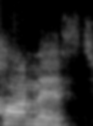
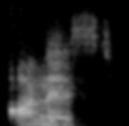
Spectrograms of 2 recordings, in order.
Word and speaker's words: honest: uh for example honest it is not honest it is honest so it is not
